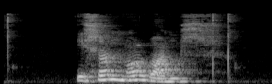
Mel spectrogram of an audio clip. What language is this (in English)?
Catalan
